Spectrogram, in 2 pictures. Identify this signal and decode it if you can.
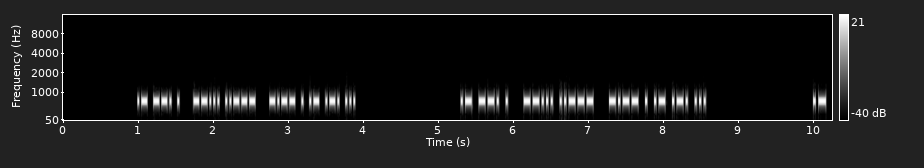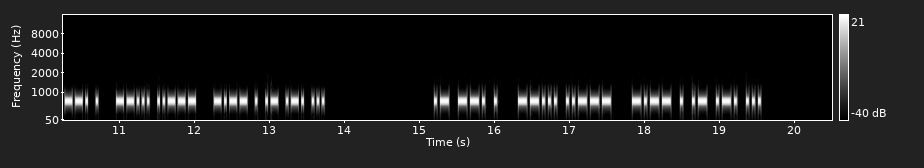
Morse code, heard as a keyed tone, about 40 wpm, 700 Hz. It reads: AGE 72 YEARS AGE 72 YEARS AGE 72 YEARS AGE 72 YEARS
